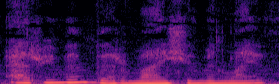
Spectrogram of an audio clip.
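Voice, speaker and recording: A woman with a breathy whisper reads a story aloud in a slow, hushed, gentle ASMR style, as a vampire host close to the microphone. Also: medium pitch, steady tone. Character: gentle female vampire host reading a bedtime book. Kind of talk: soft-spoken ASMR roleplay and book reading. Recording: faint background noise.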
